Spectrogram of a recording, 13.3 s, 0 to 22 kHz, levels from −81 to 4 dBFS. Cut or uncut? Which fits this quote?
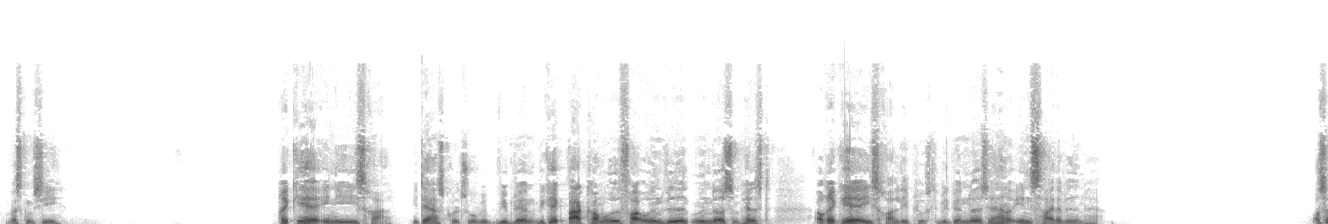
cut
